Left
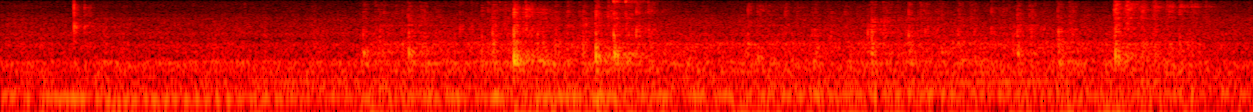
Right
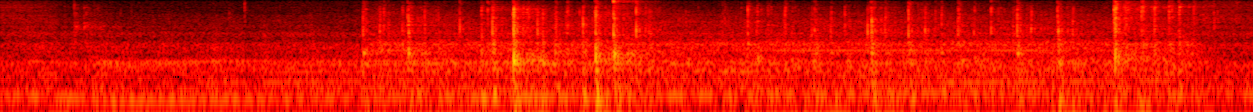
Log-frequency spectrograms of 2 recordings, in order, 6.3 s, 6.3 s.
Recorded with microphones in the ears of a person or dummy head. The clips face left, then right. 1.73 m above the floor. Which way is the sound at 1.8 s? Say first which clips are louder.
Right 3 dB; 45° right (ahead or behind).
